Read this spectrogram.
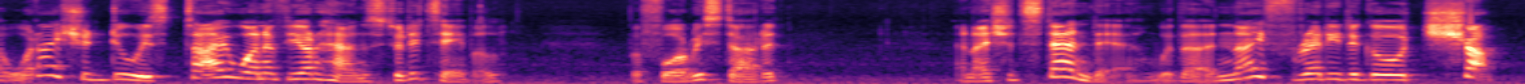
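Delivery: little man calmly explaining the chopping, a lightly voiced odd figure; odd little foreign man. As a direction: calmly explain how you'd chop the finger off.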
